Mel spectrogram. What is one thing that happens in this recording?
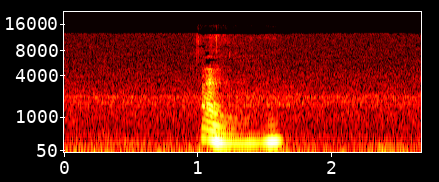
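A young woman makes a short, wavering sound with her voice close to a microphone.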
